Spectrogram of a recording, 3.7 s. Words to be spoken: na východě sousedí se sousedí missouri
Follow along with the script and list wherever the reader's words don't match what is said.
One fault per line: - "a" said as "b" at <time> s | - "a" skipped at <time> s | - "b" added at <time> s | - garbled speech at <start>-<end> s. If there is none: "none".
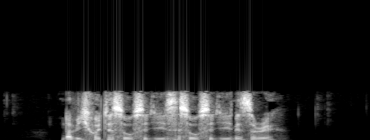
none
